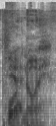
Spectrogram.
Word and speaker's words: Portnoy: Portnoy. Portnoy. Port, Port. like port, like pulling into a port. like a new port.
